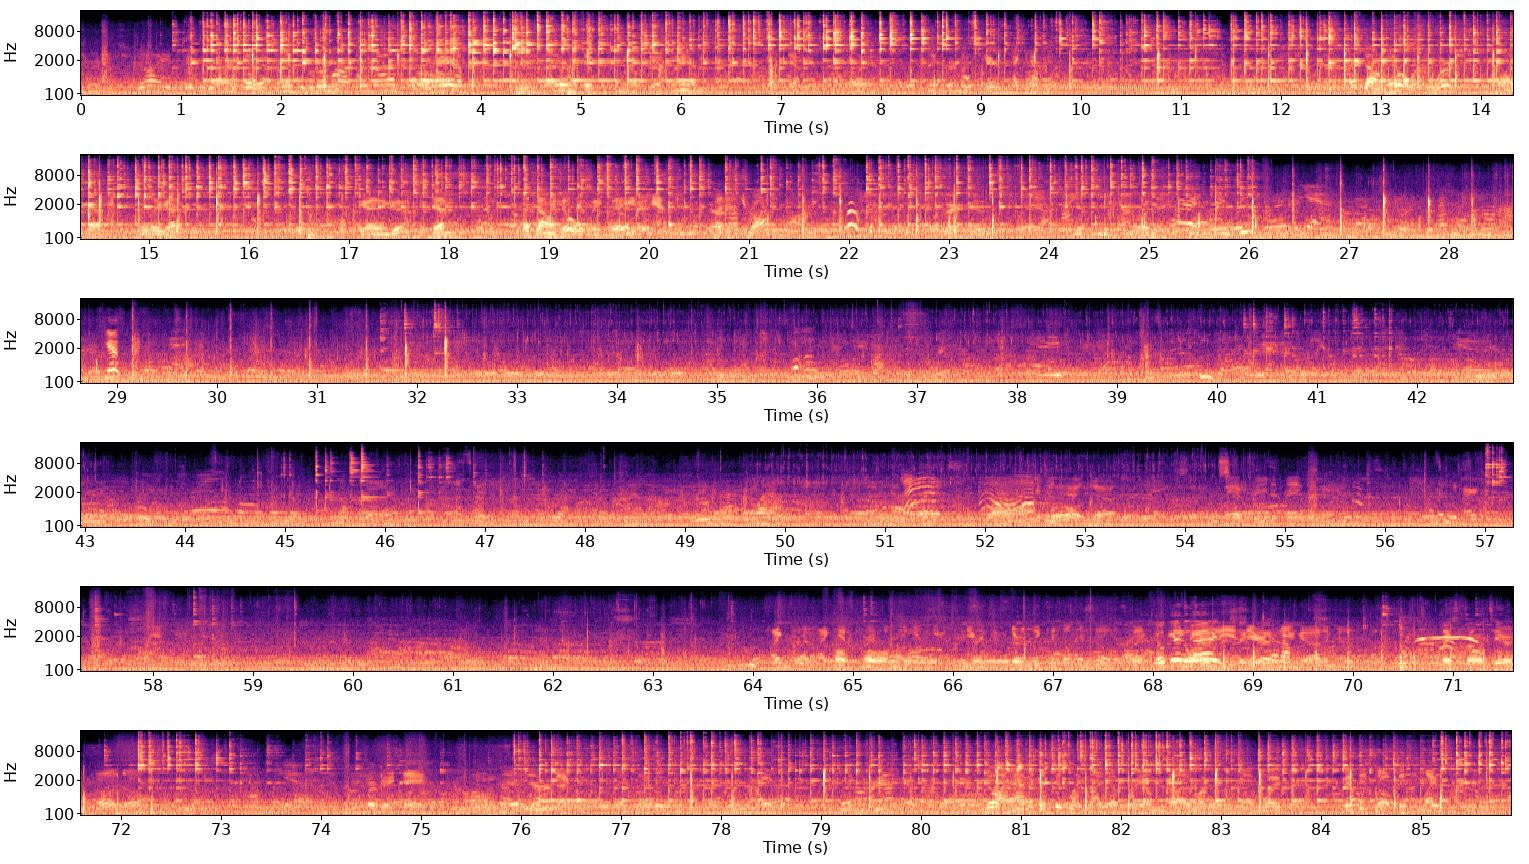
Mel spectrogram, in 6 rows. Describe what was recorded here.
Sounds of Aid Station at the Zumbro Ultra Marathon. The Zumbro Ultra Marathon is a 100 mile, 50 mile, 34 mile, and 17 mile trail race held every year at the Zumbro River Bottoms Management area. Recorded with a Zoom H5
